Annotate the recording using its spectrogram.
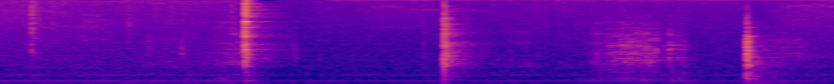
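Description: Ceramic plates clinking as they are handled: three sharp clinks, about a second in, a second later, and near the end, with a brief rustle just before the last one.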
